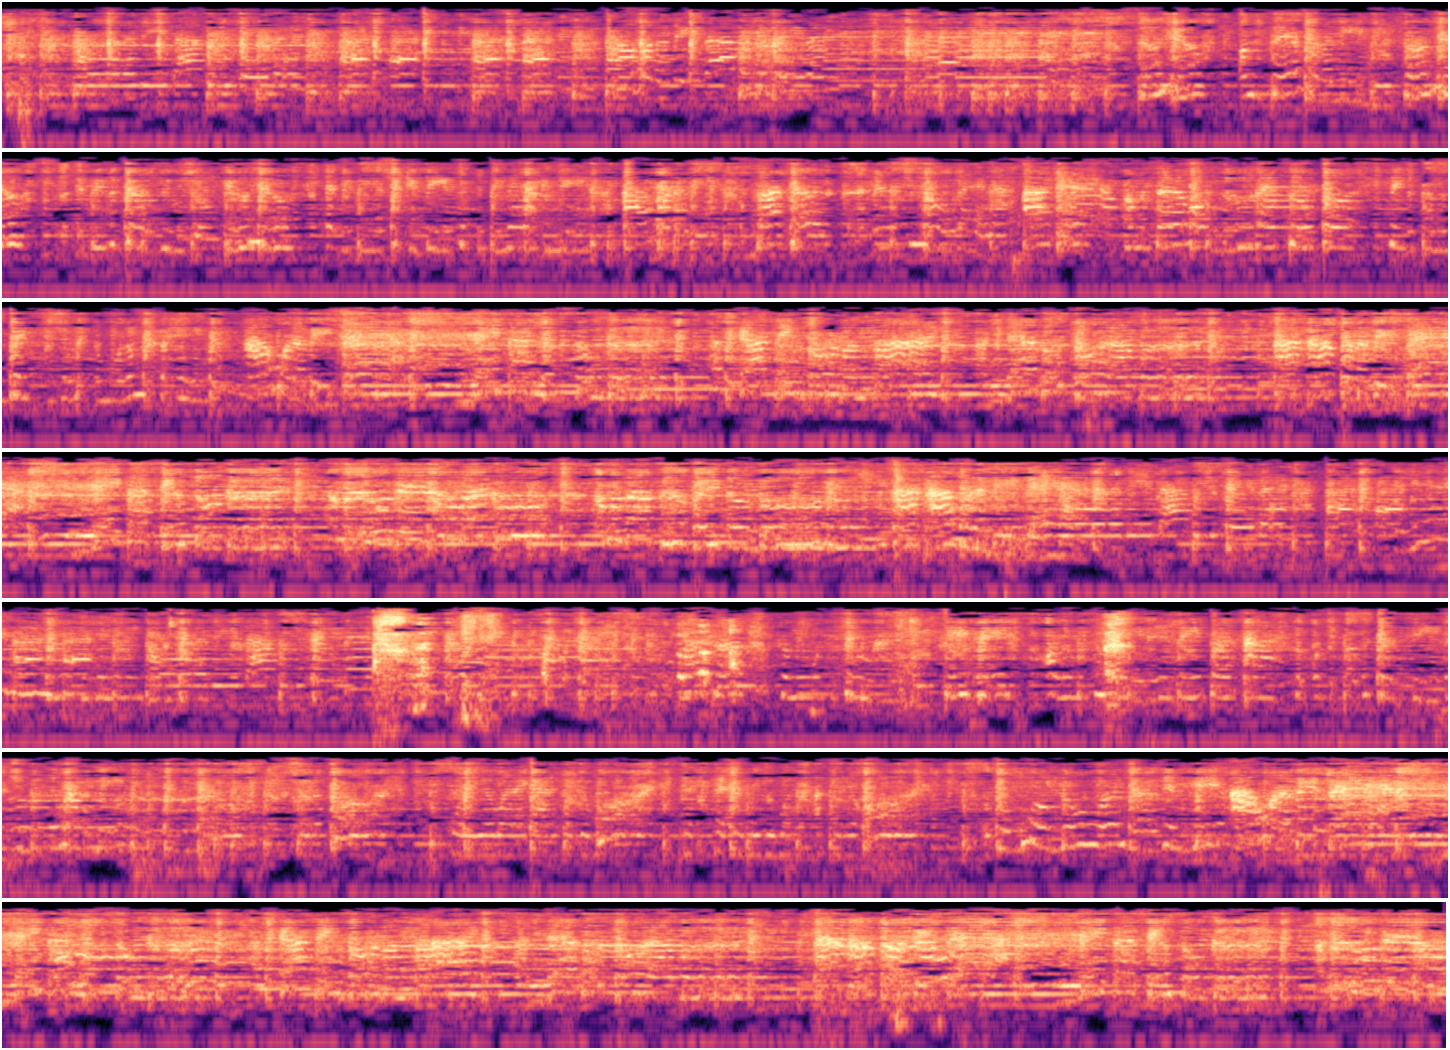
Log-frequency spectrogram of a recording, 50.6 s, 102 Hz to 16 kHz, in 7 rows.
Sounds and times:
Music: 0.0 - 50.6.

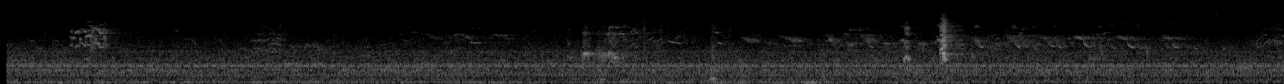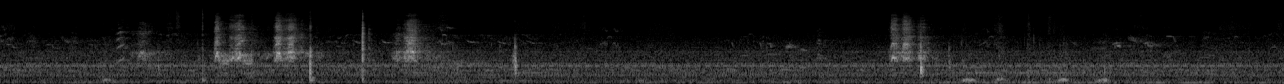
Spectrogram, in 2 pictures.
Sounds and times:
Bird vocalization, bird call, bird song: 0.1 - 25.6
Outside, rural or natural: 0.1 - 25.6.

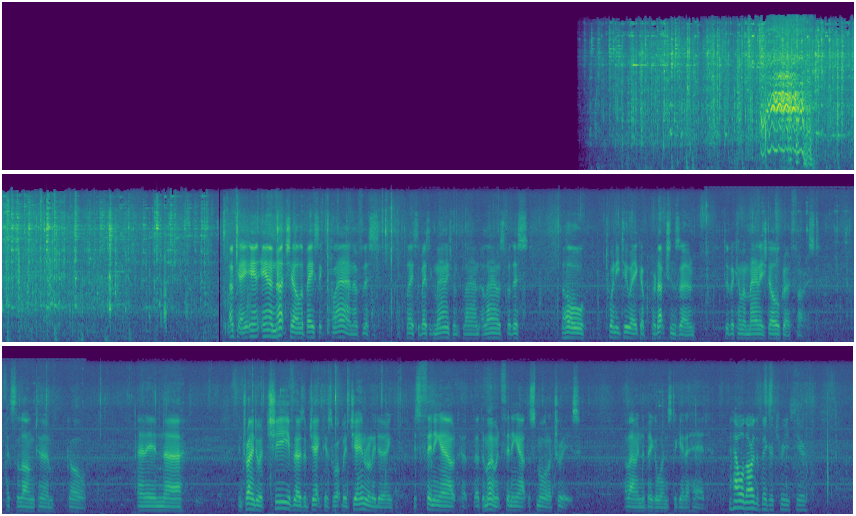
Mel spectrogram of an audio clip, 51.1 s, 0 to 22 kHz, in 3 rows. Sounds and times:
Neigh, whinny: 14.6 - 17.2.

